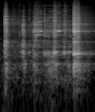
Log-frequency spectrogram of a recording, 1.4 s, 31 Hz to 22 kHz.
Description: SFX_Plates+Utensil_02.wav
